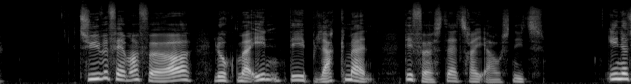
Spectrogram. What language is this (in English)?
Danish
